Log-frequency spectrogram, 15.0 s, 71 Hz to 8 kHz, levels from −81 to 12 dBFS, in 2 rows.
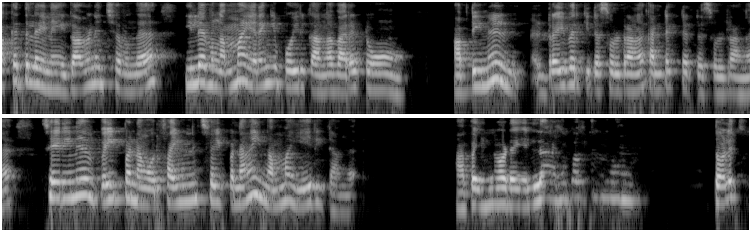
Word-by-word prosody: பக்கத்தில 270 +2 +1
என்னைய 205 -2 -3
கவனிச்சவங்க, 220 -3 -1 0.5
"இல்ல 255 - +3
இவங்க 230 -4 0
அம்மா 290 +6 +3
இறங்கிப் 255 +2 -2
போயிருக்காங்க, 220 -4 +2
வரட்டும்" 195 -2 0 0.6
அப்படின்னு 225 +9 +1 0.5
டிரைவர்கிட்ட 220 -1 +1
சொல்றாங்க, 195 -1 +1
கண்டக்டர்ட்ட 210 0 -3
சொல்றாங்க. 170 -1 -5 0.5
சரின்னு 275 +2 +4 0.2
வெயிட் 250 +2 +2
பண்ணாங்க. 220 -6 +3
ஒரு 200 - -8
5 225 0 +3
மினிட்ஸ் 260 +1 -3
வெயிட் 230 0 -4
பண்னாங்க. 220 +8 +1
எங்க 205 -7 0
அம்மா 240 +3 -3
ஏறிட்டாங்க. 195 -9 -6 1.1
அப்ப 175 - -8
என்னுடைய 205 0 +3
எல்லா 235 +3 +3
அனுபவத்திலும் 275 0 -12 0.9
தொலைச்ச 275 +5 +1
220 Hz, 120 wpm, -16 LUFS, 200-255 Hz, 1.1 s, சரின்னு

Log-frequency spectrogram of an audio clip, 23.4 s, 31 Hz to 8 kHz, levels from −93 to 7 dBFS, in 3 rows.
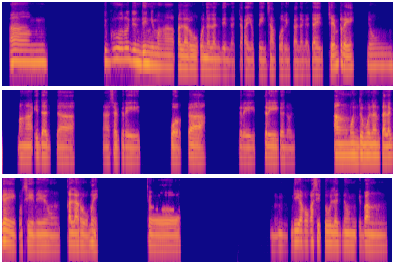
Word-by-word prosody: Um 160 -1 +1 1.1
Siguro, 185 +3 0
do'n 165 -2 +2
din 145 -1 +4
'yung 130 - -1
mga 120 0 -5 0.2
kalaro 110 -2 +2
ko 105 - -4
na 100 - +1
lang 95 -1 -3
din 90 -1 -7 0.2
tsaka 90 - -7
'yung 90 - -8
pinsan 90 0 -6
ko 90 - -8
rin 85 - -9
talaga. 85 -1 -9
Dahil 90 +2 0
siyempre, 115 -2 +2 0.3
no'ng 125 0 -8 0.3
mga 105 0 0
edad, 105 -1 +2 0.2
ah, 95 -2 +1 0.6
nasa 100 +1 -3
Grade 95 -2 -3 0.5
4 - - +2 0.2
ka, 105 -3 +5 0.7
Grade 95 -1 -3 0.2
3, 105 -1 +3
gano'n, 90 -2 -7 0.8
ang 115 -1 +6
mundo 115 0 +2
mo 115 - +4
lang 115 -1 +3
talaga, 105 +6 +7
eh, 110 -6 +2
kung 100 - -8
sino 100 -2 0
'yung 100 -1 -1 0.3
kalaro 105 -2 +4
mo, 125 - 0
eh. 100 - -2 1.0
So - - -1 2.4
Mm. 195 -1 -10
'Di 120 +3 -1
ako 120 0 -2
kasi 120 0 0
tulad 110 -3 0
nung 105 -1 -2
ibang 100 -1 +1
110 Hz, 130 wpm, -25 LUFS, 100-120 Hz, 2.4 s, talaga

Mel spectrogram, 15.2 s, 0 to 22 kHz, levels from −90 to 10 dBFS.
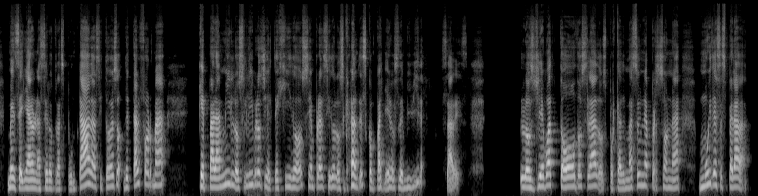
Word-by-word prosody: me 190 - +3
enseñaron 170 -1 +3
a - - -1
hacer 150 +2 -3
otras 150 -1 -6
puntadas 200 - +3
y - - -13
todo 195 - -2
eso, 210 - -2
de 190 +2 -2
tal 230 +8 +1
forma 235 -2 -1 0.7
que 215 - +7
para 185 -2 +5
mí 240 +7 -1
los 170 -7 0
libros 240 +1 -3
y 195 - -3
el 165 -1 -6
tejido 180 +2 -3
siempre 195 -1 -3
han 195 - -4
sido 195 0 -4
los 165 0 -4
grandes 230 +5 +2
compañeros 170 +1 -2
de 165 -3 -1
mi 175 +2 -7
vida, 260 +11 -8 0.3
¿sabes? - - -4 1.1
Los 180 -4 +4
llevo 205 +3 +3
a 230 0 +2
todos 205 +2 +4
lados, 215 +1 0
porque 150 +1 -6
además 170 +4 -3
soy 225 - -3
una 215 -1 -3
persona 180 -3 -4 0.3
muy 215 +9 0
desesperada. 195 -5 0
190 Hz, 165 wpm, -21 LUFS, 170-215 Hz, 1.1 s, que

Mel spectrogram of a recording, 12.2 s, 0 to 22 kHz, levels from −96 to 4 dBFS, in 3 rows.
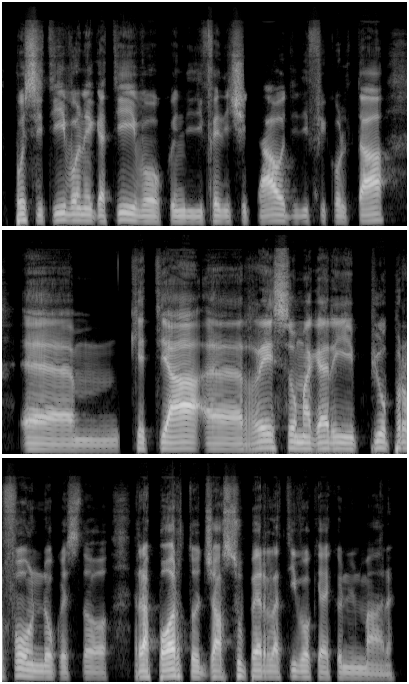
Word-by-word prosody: positivo 110 +1 -1
o - - 0
negativo 105 -2 -2
quindi 95 0 -6
di 90 - -6
felicità 95 +2 -1
o 105 - -1
di 90 0 -18
difficoltà, 95 +3 -1 0.4
ehm, 85 -3 -1
che 110 -2 -6
ti 115 - -1
ha, 110 0 +7
ehm, 95 -1 -1
reso 120 +1 +3
magari 105 0 +1
più 115 +2 -2
profondo 110 -3 -1
questo 90 0 -7 0.2
rapporto 110 -2 +4
già 80 - 0
superlativo 100 -1 -2
che 90 - -6
hai 90 - -4
con 90 0 -7
il 85 - -6
mare? 75 -3 -7
100 Hz, 135 wpm, -24 LUFS, 90-110 Hz, 0.4 s, ha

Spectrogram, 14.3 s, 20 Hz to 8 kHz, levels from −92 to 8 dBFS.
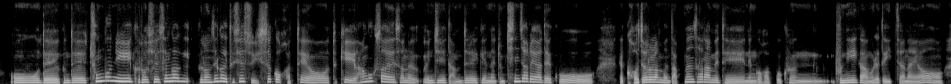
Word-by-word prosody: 어 195 0 +3
네. 170 -2 +4
근데 195 +2 +1
충분히 310 - +5
그러실 235 0 -1
생각이 295 +2 +3
그런 230 +1 +1
생각이 285 +2 +4
드실 255 +5 -2
수 275 -8 -6
있을 180 +10 -3
것 255 -2 +1
같아요. 185 0 -3
특히 225 -4 -2
한국 270 +10 -2
사회에서는 220 -10 -1
왠지 185 +1 -1
남들에게는 165 +2 -2
좀 155 0 -5
친절해야 280 - +2
되고 165 -5 -1 0.4
약 - - -2
거절을 220 +8 +3
하면 205 -6 +1
나쁜 200 - -1
사람이 230 -4 0
되는 165 -1 -2
것 160 - -3
같고 140 0 -6
그런 165 - -5 0.2
분위기가 195 +2 +1
아무래도 165 +3 -3
있잖아요? 160 +3 -3
195 Hz, 335 characters per minute, -25 LUFS, 165-240 Hz, 0.4 s, 충분히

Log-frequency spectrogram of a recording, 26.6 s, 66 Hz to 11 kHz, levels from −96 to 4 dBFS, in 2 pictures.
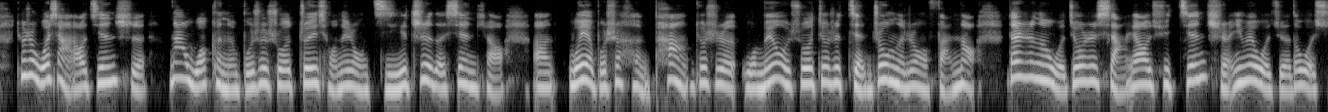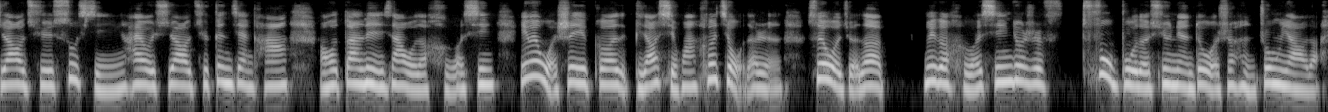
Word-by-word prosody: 就 350 - -1
是 355 - +3
我 285 -3 +4
想 290 -7 0
要 205 +2 -2
坚 255 +6 +2
持， 205 - -2 0.2
那 310 +2 -1
我 225 -3 +1
可 240 -3 -1
能 185 -1 -1
不 195 +2 -2
是 245 +3 +1
说 225 0 -1
追 250 +4 +2
求 195 -6 -3
那 215 +3 -1
种 185 -4 -3
极 185 +4 +2
致 285 +5 +2
的 200 -4 -2
线 220 +2 +2
条， 160 -5 -6 0.3
呃， 200 +1 -3
我 240 +4 +4
也 290 -4 +5
不 205 0 -2
是 265 - -2
很 220 -6 -5
胖， 250 -9 -2
就 255 +2 0
是 235 -4 -2
我 195 0 -2
没 205 +4 +2
有 280 -4 +1
说 245 +3 +2
就 260 +3 -2
是 255 - +1
减 205 -5 +1
重 285 +5 +2
的 225 - +1
这 205 - -2
种 205 -5 -3
烦 190 +2 -4
恼。 235 - -1 0.3
但 330 +1 +4
是 325 0 -1
呢， 290 -3 +2
我 180 -7 +1
就 260 +9 +1
是 275 - 0
想 230 -7 +3
要 235 +1 +1
去 230 +2 -3
坚 275 +10 +1
持， 190 - 0
因 250 +5 +2
为 285 - +1
我 230 -8 +1
觉 180 -1 -5
得 220 +4 -3
我 200 -4 -1
需 210 +5 -1
要 235 -1 +1
去 220 +2 -2
塑 275 +7 -1
形， 190 -5 -2
还 230 +4 -2
有 230 -2 +1
需 225 +4 -2
要 225 -2 0
去 230 +3 -5
更 260 -1 +1
健 235 -3 -2
康， 220 +3 -3 0.3
然 200 +1 -1
后 225 - +2
锻 245 +3 +1
炼 235 -3 +4
一 - - +1
下 220 +1 -1
我 190 -1 -1
的 185 - -2
核 185 0 -7
心。 230 +4 +1 0.2
因 295 +3 0
为 345 - +3
我 255 - +1
是 260 +8 +2
一 250 -1 +4
个 230 -1 -1
比 195 - -4
较 225 +4 +2
喜 245 -6 +4
欢 210 +2 -2
喝 295 +8 +1
酒 255 -9 +1
的 200 - -4
人， 195 0 -4 0.2
所 310 - 0
以 - - +6
我 265 -8 +4
觉 185 -1 -4
得， 210 -1 +1 0.4
那 265 +2 +2
个 250 -2 +3
核 195 -1 -3
心， 260 +6 +4
就 275 -1 +2
是 245 -1 0
腹 195 - -13 0.6
腹 - - +1
部 225 -1 +2
的 200 -1 +1
训 230 +4 +2
练 210 -3 +1
对 235 - 0
我 190 -4 0
是 225 +5 -4
很 205 -4 -3
重 245 +2 +2
要 190 -4 -1
的。 175 - -6
225 Hz, 280 characters per minute, -23 LUFS, 200-255 Hz, 0.6 s, 以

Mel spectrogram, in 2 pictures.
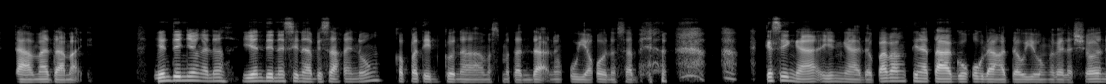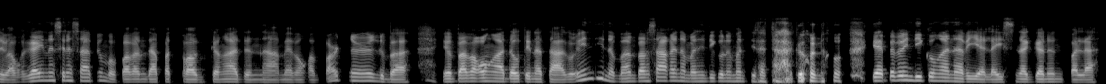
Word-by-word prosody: Tama, 120 +1 +4
tama. 110 -1 +2 0.8
'Yan 165 +2 +6
din 185 0 +7
'yung 185 - +5
ano, 160 0 -1 0.2
yan 155 +2 +4
din 160 -1 +3
ang 155 - +1
sinabi 140 -4 0
sa'kin 130 +2 -1
no'ng 185 +7 -6
kapatid 130 -3 -1
ko - - 0
na 115 -1 -4
mas 110 - -12
matanda, 110 -1 -1
no'ng 115 -1 -11
kuya 115 -3 -3
ko 120 +1 -2
'no, 110 - -9
sabi - - -7
niya. - - -8 1.0
Kasi 175 +1 +4
nga, 130 +1 +5
yun 140 0 -3
nga 115 -2 0
daw, 110 -1 -5
parang 155 +2 +3
tinatago 130 -3 +5
ko 135 -1 -2
nga 115 -1 +2
daw 115 -1 -1
yung 115 -1 -4
relasyon, 115 +3 -1
'di 115 - -2
ba. 105 - -2
Kagaya 160 +9 +1
ng 185 - -4
sinasabi 180 -1 -4
mo, - - -6
parang 120 0 -2
dapat 120 +1 -3
proud 115 -1 0
ka 120 - -3
nga 125 0 +1
din 110 0 -8
na 105 0 -3
mayro'n 110 -1 -7
kang 105 -1 -8
partner, 175 -2 -3
'di 140 - -5
ba. 115 -1 +1 0.4
'Yon, 135 - +2
para 145 0 +3
ko 150 - +3
nga 140 -1 +3
daw 135 - +4
tinatago, 120 -3 0
eh, 195 - -2
hindi 275 +2 -5
naman. 145 0 -3
Para 160 0 0
sa 170 -1 +3
akin 175 -1 -1
naman, 140 -1 -3
hindi 150 +1 -5
ko 155 - -2
naman 150 -1 -5
tinatago 140 -1 +4
'no. - - -5 0.2
Kaya 175 -1 +6
pero 195 +1 0
hindi 185 -3 +3
ko 175 -2 -1
nga 160 - +4
na-realize 125 -3 0
na 125 - +4
gano'n 125 +1 -1
pala 110 0 0
130 Hz, 215 wpm, -24 LUFS, 115-155 Hz, 1.0 s, din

